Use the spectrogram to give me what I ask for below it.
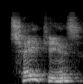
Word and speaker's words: Chaitin: here is about uh chatin what you pronounce chatin but let me please let me pronounce it as shtin which I guess is closer to the original pronunciation and shens to uh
